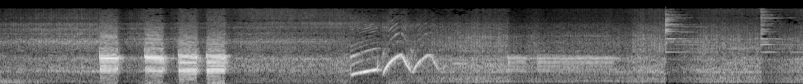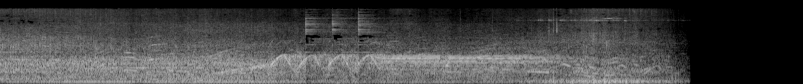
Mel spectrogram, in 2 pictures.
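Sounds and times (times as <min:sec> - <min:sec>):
fire engine horn blasts: 0:01.0 - 0:02.4, 0:05.0 - 0:07.0, 0:11.1 - 0:13.6
siren whooping: 0:01.0 - 0:02.4, 0:03.5 - 0:06.3, 0:10.2 - 0:13.6
steady siren tone: 0:01.0 - 0:02.4, 0:03.5 - 0:06.3, 0:10.4 - 0:13.5.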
